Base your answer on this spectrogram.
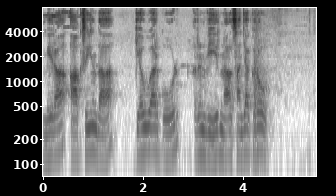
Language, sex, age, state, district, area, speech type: Punjabi, male, 60+, Punjab, Pathankot, rural, read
